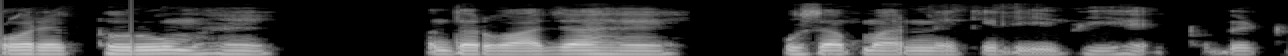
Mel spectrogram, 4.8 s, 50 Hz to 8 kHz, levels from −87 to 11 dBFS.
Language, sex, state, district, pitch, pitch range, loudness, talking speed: Hindi, male, Chhattisgarh, Balrampur, 135 Hz, 125-140 Hz, -19 LUFS, 210 wpm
